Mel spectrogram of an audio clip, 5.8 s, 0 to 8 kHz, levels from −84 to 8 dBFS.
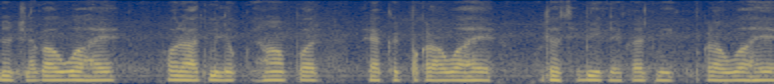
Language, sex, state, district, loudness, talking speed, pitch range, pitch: Hindi, male, Haryana, Rohtak, -17 LUFS, 195 wpm, 145-150 Hz, 145 Hz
